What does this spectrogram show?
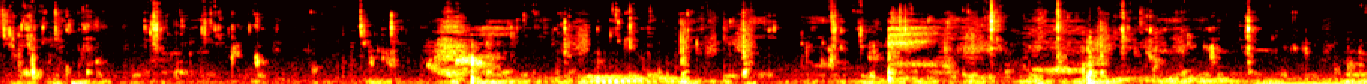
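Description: Close-up chewing of soft khichuri (rice and lentils), eaten by hand, with many small wet clicks and lip smacks.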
